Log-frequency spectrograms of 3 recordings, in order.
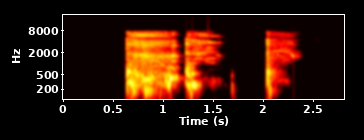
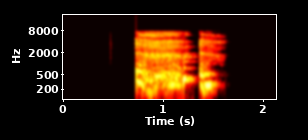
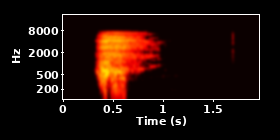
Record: {"three_cough_length": "2.8 s", "three_cough_amplitude": 32767, "three_cough_signal_mean_std_ratio": 0.48, "cough_length": "2.1 s", "cough_amplitude": 32767, "cough_signal_mean_std_ratio": 0.51, "exhalation_length": "2.0 s", "exhalation_amplitude": 22796, "exhalation_signal_mean_std_ratio": 0.38, "survey_phase": "beta (2021-08-13 to 2022-03-07)", "age": "18-44", "gender": "Female", "wearing_mask": "No", "symptom_cough_any": true, "symptom_runny_or_blocked_nose": true, "symptom_fatigue": true, "symptom_headache": true, "symptom_other": true, "symptom_onset": "3 days", "smoker_status": "Never smoked", "respiratory_condition_asthma": true, "respiratory_condition_other": false, "recruitment_source": "Test and Trace", "submission_delay": "2 days", "covid_test_result": "Positive", "covid_test_method": "RT-qPCR", "covid_ct_value": 20.9, "covid_ct_gene": "ORF1ab gene", "covid_ct_mean": 21.5, "covid_viral_load": "87000 copies/ml", "covid_viral_load_category": "Low viral load (10K-1M copies/ml)"}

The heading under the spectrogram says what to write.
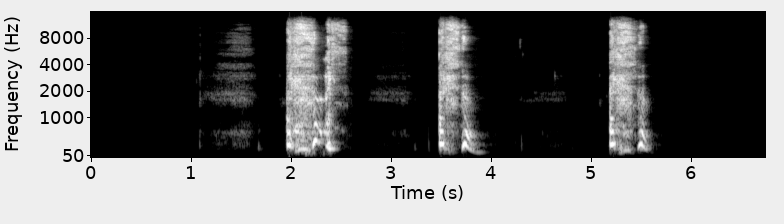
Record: {"three_cough_length": "6.7 s", "three_cough_amplitude": 31342, "three_cough_signal_mean_std_ratio": 0.34, "survey_phase": "beta (2021-08-13 to 2022-03-07)", "age": "65+", "gender": "Female", "wearing_mask": "No", "symptom_none": true, "smoker_status": "Never smoked", "respiratory_condition_asthma": false, "respiratory_condition_other": false, "recruitment_source": "REACT", "submission_delay": "3 days", "covid_test_result": "Negative", "covid_test_method": "RT-qPCR", "influenza_a_test_result": "Negative", "influenza_b_test_result": "Negative"}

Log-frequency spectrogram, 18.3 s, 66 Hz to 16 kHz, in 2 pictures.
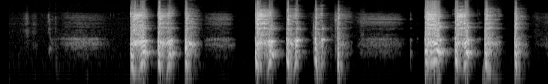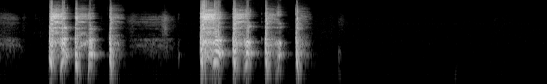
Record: {"cough_length": "18.3 s", "cough_amplitude": 32768, "cough_signal_mean_std_ratio": 0.39, "survey_phase": "beta (2021-08-13 to 2022-03-07)", "age": "65+", "gender": "Male", "wearing_mask": "No", "symptom_shortness_of_breath": true, "symptom_fatigue": true, "smoker_status": "Ex-smoker", "respiratory_condition_asthma": true, "respiratory_condition_other": false, "recruitment_source": "REACT", "submission_delay": "3 days", "covid_test_result": "Negative", "covid_test_method": "RT-qPCR"}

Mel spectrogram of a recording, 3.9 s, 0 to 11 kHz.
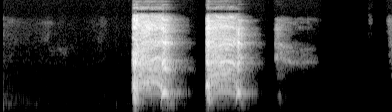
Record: {"cough_length": "3.9 s", "cough_amplitude": 32766, "cough_signal_mean_std_ratio": 0.33, "survey_phase": "beta (2021-08-13 to 2022-03-07)", "age": "45-64", "gender": "Male", "wearing_mask": "No", "symptom_none": true, "smoker_status": "Never smoked", "respiratory_condition_asthma": false, "respiratory_condition_other": false, "recruitment_source": "REACT", "submission_delay": "0 days", "covid_test_result": "Negative", "covid_test_method": "RT-qPCR", "influenza_a_test_result": "Negative", "influenza_b_test_result": "Negative"}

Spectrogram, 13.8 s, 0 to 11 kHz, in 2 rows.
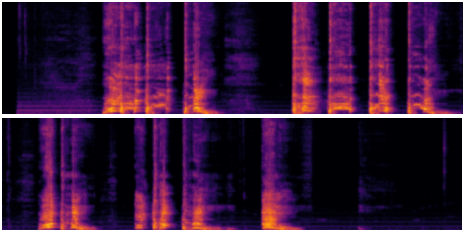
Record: {"cough_length": "13.8 s", "cough_amplitude": 29108, "cough_signal_mean_std_ratio": 0.45, "survey_phase": "alpha (2021-03-01 to 2021-08-12)", "age": "65+", "gender": "Male", "wearing_mask": "No", "symptom_none": true, "smoker_status": "Never smoked", "respiratory_condition_asthma": false, "respiratory_condition_other": false, "recruitment_source": "REACT", "submission_delay": "4 days", "covid_test_result": "Negative", "covid_test_method": "RT-qPCR"}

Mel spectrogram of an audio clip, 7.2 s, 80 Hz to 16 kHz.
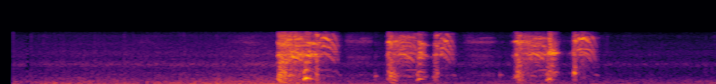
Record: {"three_cough_length": "7.2 s", "three_cough_amplitude": 30973, "three_cough_signal_mean_std_ratio": 0.53, "survey_phase": "beta (2021-08-13 to 2022-03-07)", "age": "18-44", "gender": "Male", "wearing_mask": "No", "symptom_runny_or_blocked_nose": true, "symptom_onset": "8 days", "smoker_status": "Never smoked", "respiratory_condition_asthma": false, "respiratory_condition_other": false, "recruitment_source": "REACT", "submission_delay": "1 day", "covid_test_result": "Negative", "covid_test_method": "RT-qPCR", "influenza_a_test_result": "Unknown/Void", "influenza_b_test_result": "Unknown/Void"}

